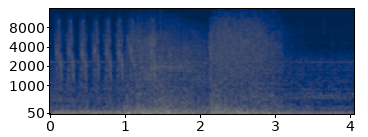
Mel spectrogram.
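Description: A loud explosion roars.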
